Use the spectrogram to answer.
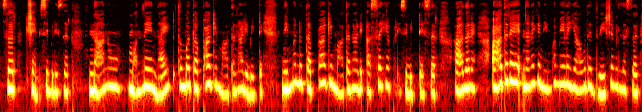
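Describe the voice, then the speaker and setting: A woman's voice: sits high, a little slow. Woman doing a tearful pleading young wife. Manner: pleading, soft breathy delivery.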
